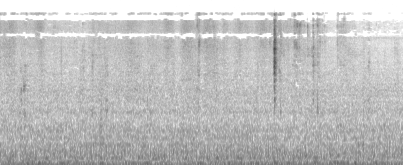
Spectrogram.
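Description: Someone chewing a mouthful of chicken shawarma pita, with a few faint wet clicks of eating, over a steady low rumble in the background.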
